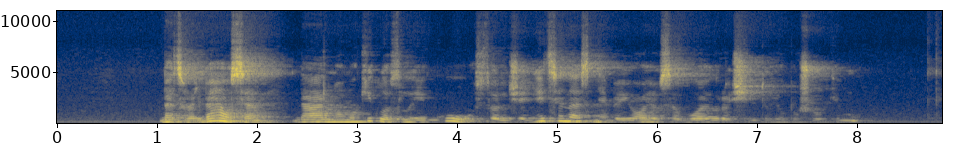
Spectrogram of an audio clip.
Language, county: Lithuanian, Klaipėda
